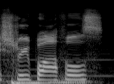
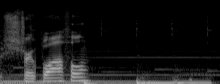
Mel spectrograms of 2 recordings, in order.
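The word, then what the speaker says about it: stroopwafel: the Dutch delicacy of look I'm going to say it phonetically is it actually strep waffles I don't think I'm familiar with it though well it's like why I say orange instead of orange stro stro stro waffle whatever Dutch words aren't real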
